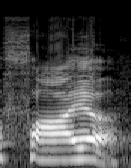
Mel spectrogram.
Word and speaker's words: fire: अब देखिए दोस्तों FIRE, यहाँ पर देखिए दोस्तों ये आई जो है RE के पहले आ रहा है ना, और आई के पहले कॉन्सोनेंट है अकॉर्डिंग टू रूल, है ना, देख रहे हैं ना। तो यहाँ पे इस आई का उच्चारण क्या हो रहा है, फायर, फायर।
